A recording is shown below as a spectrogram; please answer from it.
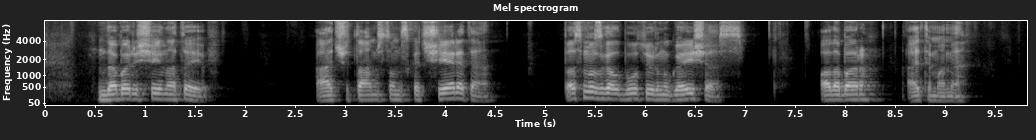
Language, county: Lithuanian, Kaunas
